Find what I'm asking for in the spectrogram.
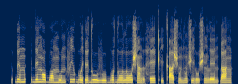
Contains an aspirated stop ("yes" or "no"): no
